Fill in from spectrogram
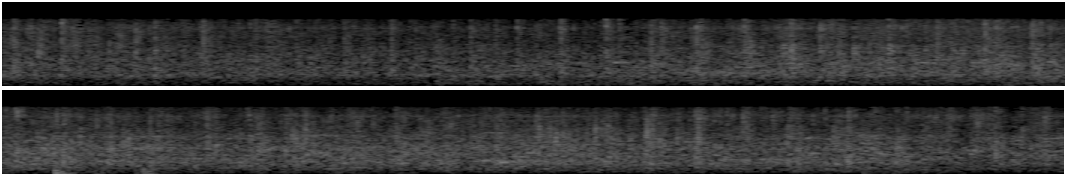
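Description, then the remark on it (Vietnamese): A long, steady round of applause from a large crowd of Buddhist followers welcoming the teacher into the lecture hall: dense crackling clapping that holds at an even loudness for the whole stretch, with no voices rising above it. “Sau hai tháng chờ mong, xin các vị cho một tràng pháo tay để cung đón Thầy quang lâm giảng đường.”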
